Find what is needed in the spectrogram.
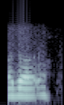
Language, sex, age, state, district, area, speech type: Bengali, male, 18-30, West Bengal, Purba Medinipur, rural, conversation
